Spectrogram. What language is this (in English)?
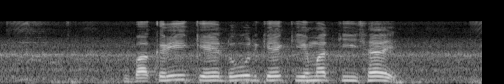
Maithili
